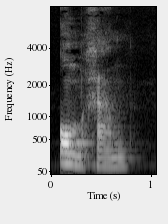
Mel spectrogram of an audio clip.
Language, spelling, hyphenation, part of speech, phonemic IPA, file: Dutch, omgaan, om‧gaan, verb, /ˈɔmˌɣaːn/, Nl-omgaan.ogg
- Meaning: 1. to go around 2. to pass 3. to handle, to cope, to deal 4. to associate socially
